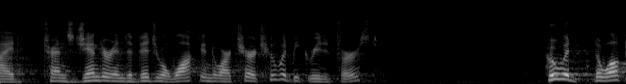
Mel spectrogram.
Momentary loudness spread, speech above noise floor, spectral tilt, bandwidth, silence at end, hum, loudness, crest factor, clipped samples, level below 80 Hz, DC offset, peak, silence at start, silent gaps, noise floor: 16 LU; 41 dB; -6 dB/octave; 11 kHz; 0 s; none; -35 LUFS; 22 dB; under 0.1%; -80 dBFS; under 0.1%; -14 dBFS; 0 s; none; -75 dBFS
